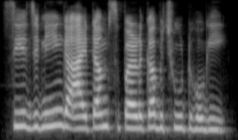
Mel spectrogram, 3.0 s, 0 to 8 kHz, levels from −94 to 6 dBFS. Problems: constant background noise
